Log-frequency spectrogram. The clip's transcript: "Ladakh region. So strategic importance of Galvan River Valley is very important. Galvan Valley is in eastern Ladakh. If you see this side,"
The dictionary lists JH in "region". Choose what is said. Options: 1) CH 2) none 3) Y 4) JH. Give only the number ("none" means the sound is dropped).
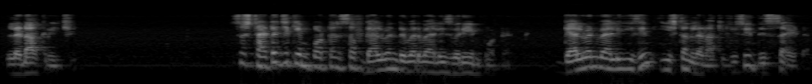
1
